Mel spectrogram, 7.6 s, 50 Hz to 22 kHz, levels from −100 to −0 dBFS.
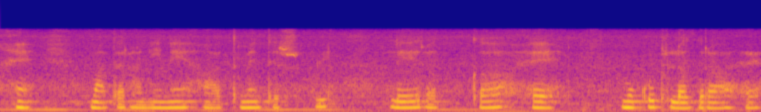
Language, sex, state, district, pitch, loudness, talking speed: Hindi, female, Uttarakhand, Uttarkashi, 205 Hz, -18 LUFS, 110 wpm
